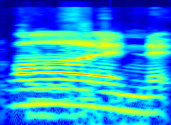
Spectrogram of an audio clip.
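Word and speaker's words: Siuan: So Swan. It's like Swan. Swan, but with like a little Swan. sh in there. Swan. Yeah, or just Swan, I guess.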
